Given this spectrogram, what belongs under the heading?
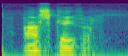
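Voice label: "aaskever", Dutch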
